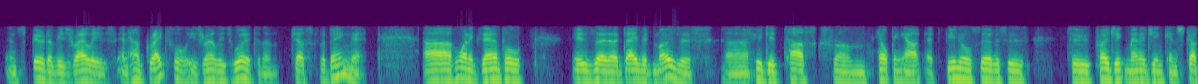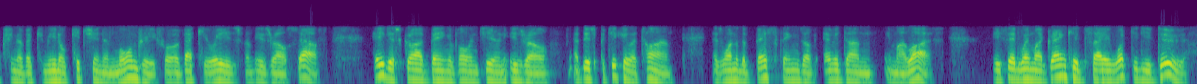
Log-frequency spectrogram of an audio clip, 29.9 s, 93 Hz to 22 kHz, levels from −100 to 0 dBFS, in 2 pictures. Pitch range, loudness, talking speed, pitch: 105-125 Hz, -19 LUFS, 160 wpm, 115 Hz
